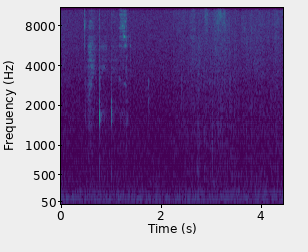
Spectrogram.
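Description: Near silence: a low steady hum, with a few faint, brief high sounds in the first second and a half.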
